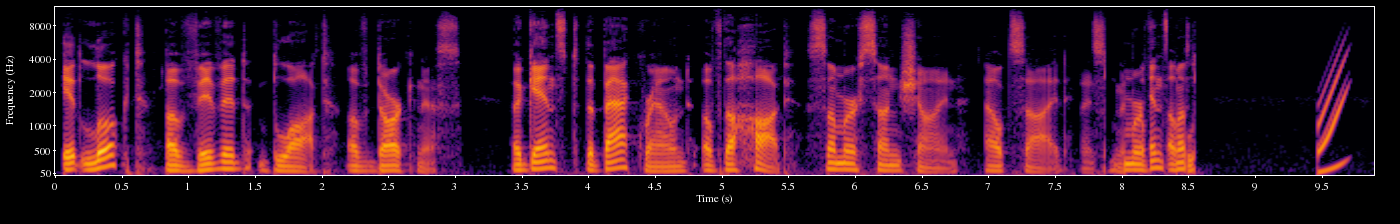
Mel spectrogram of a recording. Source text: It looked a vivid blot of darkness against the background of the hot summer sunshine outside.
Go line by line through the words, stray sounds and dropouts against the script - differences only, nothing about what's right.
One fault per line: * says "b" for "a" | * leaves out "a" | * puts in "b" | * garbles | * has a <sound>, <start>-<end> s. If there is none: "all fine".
* garbles
* has a chirp, 9.5-9.7 s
